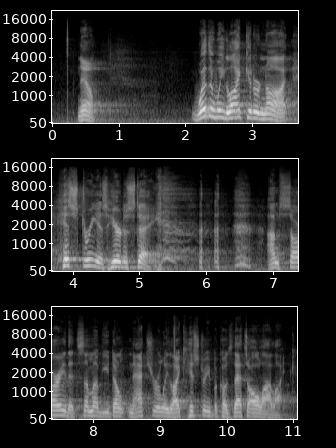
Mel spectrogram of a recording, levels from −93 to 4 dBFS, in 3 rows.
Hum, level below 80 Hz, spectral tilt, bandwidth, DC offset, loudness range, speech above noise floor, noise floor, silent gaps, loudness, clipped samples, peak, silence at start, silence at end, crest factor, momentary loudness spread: none; -54 dBFS; -5.5 dB/octave; 12.5 kHz; under 0.1%; 10 LU; 33 dB; -55 dBFS; none; -22 LUFS; under 0.1%; -4 dBFS; 0.2 s; 0.2 s; 20 dB; 21 LU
